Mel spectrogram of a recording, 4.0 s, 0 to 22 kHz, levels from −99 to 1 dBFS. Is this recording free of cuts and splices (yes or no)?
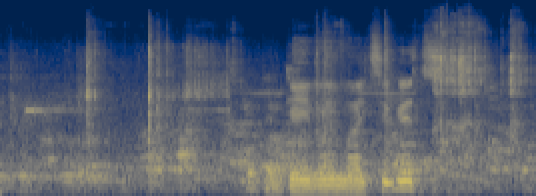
no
